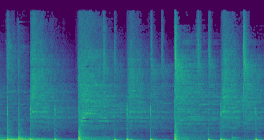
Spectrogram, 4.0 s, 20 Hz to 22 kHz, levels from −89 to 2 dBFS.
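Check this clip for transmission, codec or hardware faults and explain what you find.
Nothing in the clip points to a transmission, codec or hardware fault. There is no dropout, distortion or other defect to describe.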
